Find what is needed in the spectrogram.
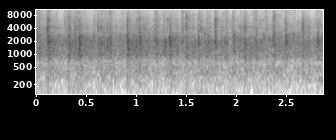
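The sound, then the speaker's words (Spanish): Soft applause from an audience at a bilingual English-Spanish church service, a quiet, steady patter of many hands with individual claps standing out. “Let's give the Lord another praise offering. Amen. Vamos a darle un aplauso al Señor.”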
